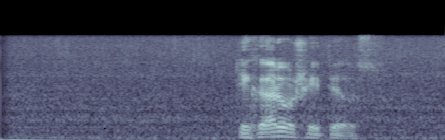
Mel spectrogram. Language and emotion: Russian, neutral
